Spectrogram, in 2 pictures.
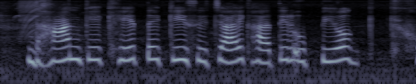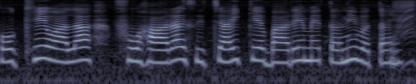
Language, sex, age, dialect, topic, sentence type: Bhojpuri, female, 18-24, Northern, agriculture, question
